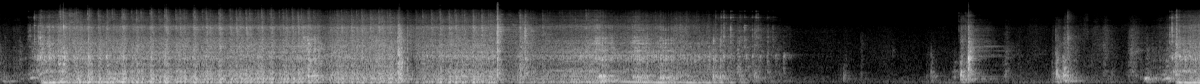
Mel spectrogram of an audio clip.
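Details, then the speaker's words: 1979 John Deere Cyclone 340 two-stroke snowmobile, probably bad fuel in carb, choke on at end: ragged, surging run that stumbles, stalls, coughs in bursts; fuel pump works but pulls little, owner suspects insufficient fuel or gummed carb idle circuit. "well she was definitely running on more than starting fluid that time I was pulling fuel from the tank though it didn't look like I was pulling a lot so the fuel pump is definitely working"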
